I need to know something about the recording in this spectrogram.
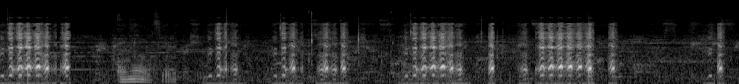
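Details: Goat-like kitten meows repeated several times: trembling, pulsed bleats in bursts of half a second to a second, separated by short pauses, with a brief human laugh or voice early on and quieter sounds between cries.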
